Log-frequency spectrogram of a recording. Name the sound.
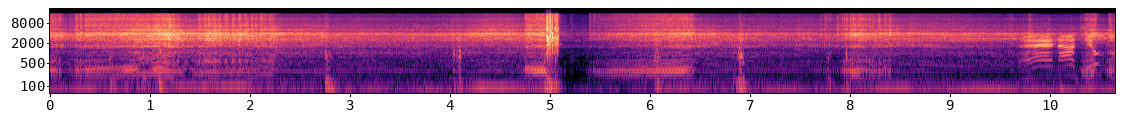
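motorbike riding on an overgrown single track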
